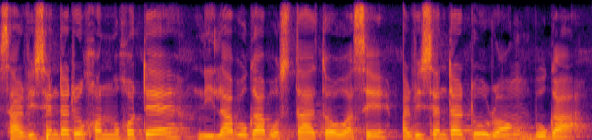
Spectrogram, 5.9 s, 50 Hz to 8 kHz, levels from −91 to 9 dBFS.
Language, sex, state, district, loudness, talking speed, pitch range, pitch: Assamese, male, Assam, Kamrup Metropolitan, -16 LUFS, 120 wpm, 175-215 Hz, 200 Hz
